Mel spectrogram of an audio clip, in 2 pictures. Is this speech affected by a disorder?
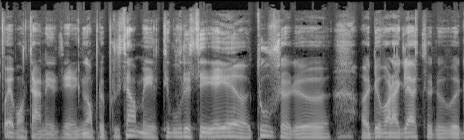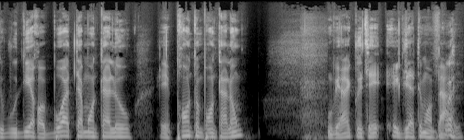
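Yes: profound deafness from birth; profound congenital deafness, behind-the-ear hearing aids, cued speech (LPC), sign language learned later, younger sister also deaf; perceives sounds, half lipreading half hearing, must see speaker, group talk tiring, video relay centre for calls.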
